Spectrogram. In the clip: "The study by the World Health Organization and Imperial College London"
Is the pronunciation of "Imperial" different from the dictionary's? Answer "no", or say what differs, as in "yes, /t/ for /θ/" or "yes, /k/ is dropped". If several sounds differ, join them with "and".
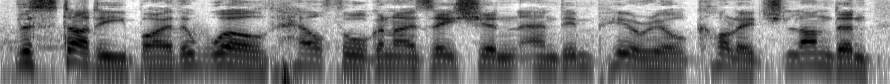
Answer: no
